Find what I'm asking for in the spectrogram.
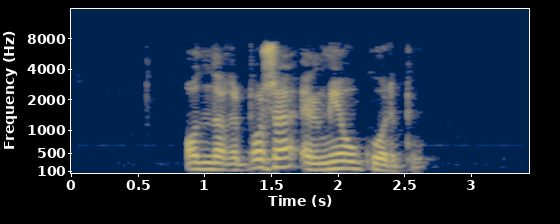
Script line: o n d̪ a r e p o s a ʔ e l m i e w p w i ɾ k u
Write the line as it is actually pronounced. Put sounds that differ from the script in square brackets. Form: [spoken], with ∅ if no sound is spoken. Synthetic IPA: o n d̪ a r e p o s a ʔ e l m [j] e w [k] w [e] ɾ [p] u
